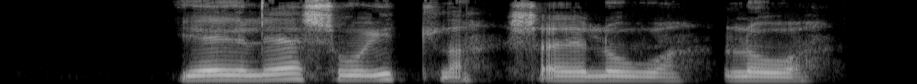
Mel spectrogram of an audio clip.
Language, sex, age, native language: Icelandic, other, 14, Icelandic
